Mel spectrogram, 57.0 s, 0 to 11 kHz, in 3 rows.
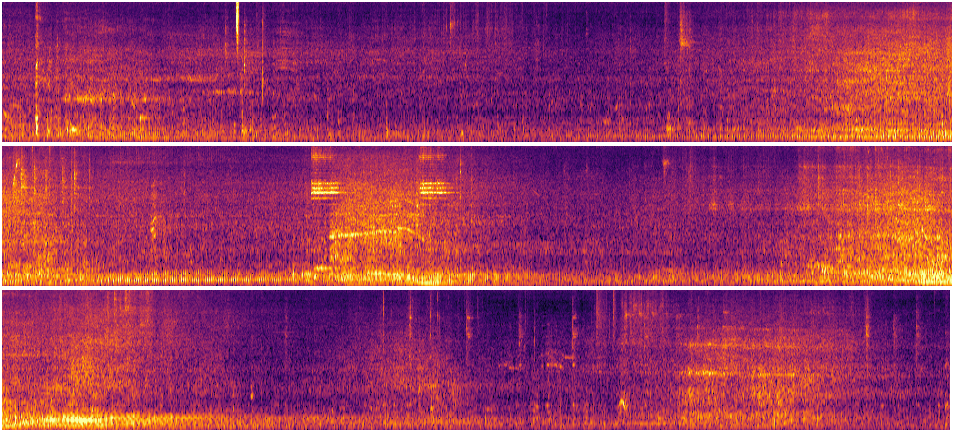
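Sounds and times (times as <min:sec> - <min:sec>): motor vehicle passing by: 0:00.0 - 0:05.1, 0:13.4 - 0:49.0, 0:49.6 - 0:56.9
small engine running: 0:12.8 - 0:47.8.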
